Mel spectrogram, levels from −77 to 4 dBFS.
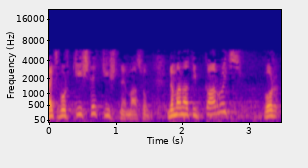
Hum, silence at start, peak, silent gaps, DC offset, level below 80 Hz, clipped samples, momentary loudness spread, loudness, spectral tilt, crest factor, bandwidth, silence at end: none; 0 s; -2 dBFS; none; under 0.1%; -56 dBFS; under 0.1%; 11 LU; -24 LUFS; -4.5 dB/octave; 20 dB; 6.2 kHz; 0 s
